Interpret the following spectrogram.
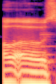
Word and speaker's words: Huohuo: or not you actually need or should want Huohuos. And guys, I know it's pronounced Huohuo, but I'm going to call her Huohuo because Pokemon reference.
